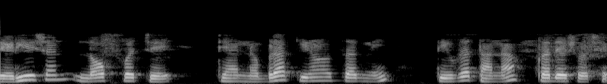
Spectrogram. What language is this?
Gujarati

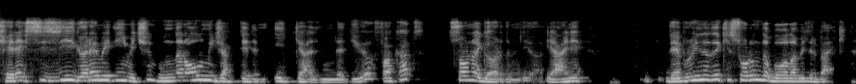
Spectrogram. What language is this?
Turkish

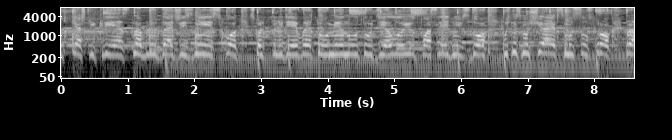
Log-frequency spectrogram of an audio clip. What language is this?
Russian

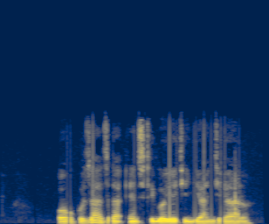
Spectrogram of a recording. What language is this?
Ganda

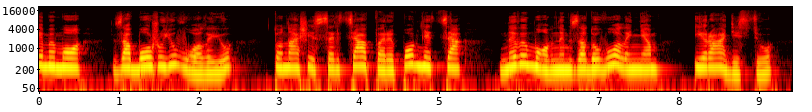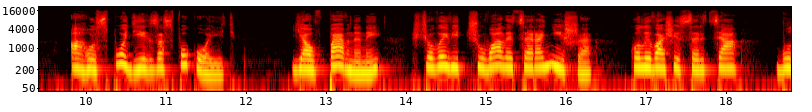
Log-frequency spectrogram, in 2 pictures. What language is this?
Ukrainian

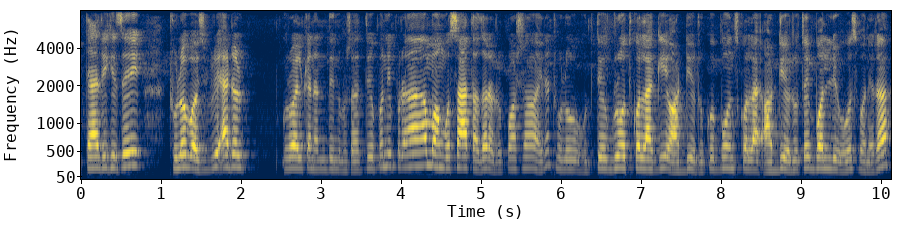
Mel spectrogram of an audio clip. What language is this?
Nepali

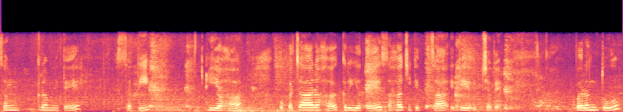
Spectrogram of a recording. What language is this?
Sanskrit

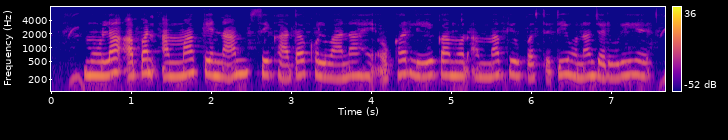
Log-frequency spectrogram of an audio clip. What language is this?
Chhattisgarhi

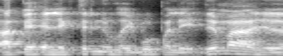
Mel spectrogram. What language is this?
Lithuanian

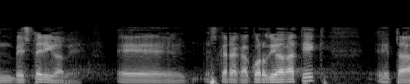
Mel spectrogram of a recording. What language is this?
Basque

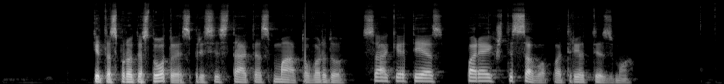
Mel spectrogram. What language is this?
Lithuanian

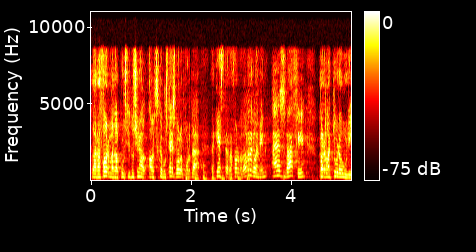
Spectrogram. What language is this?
Catalan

